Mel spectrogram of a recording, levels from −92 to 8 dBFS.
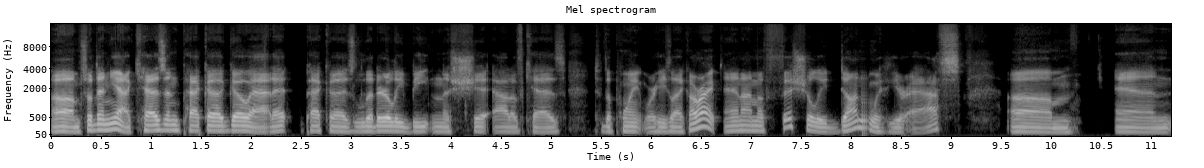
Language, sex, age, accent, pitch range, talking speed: English, male, 20-39, American, 100-125 Hz, 195 wpm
